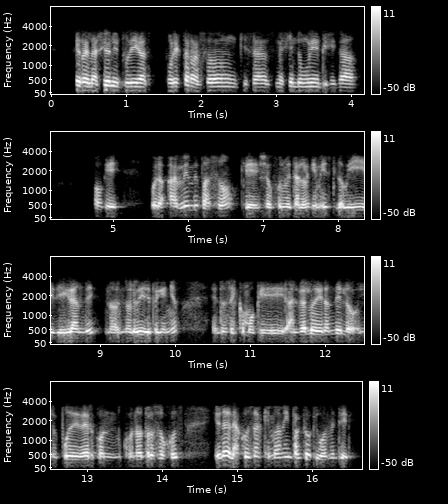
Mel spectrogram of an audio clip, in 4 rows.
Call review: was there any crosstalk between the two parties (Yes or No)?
No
